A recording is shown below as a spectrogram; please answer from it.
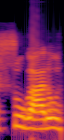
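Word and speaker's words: Tsugaru: के मध्य में है सुगारू जलसन टी साइलेंट है सुगारू जल संधि है और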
